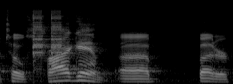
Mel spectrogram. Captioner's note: buzz z buz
